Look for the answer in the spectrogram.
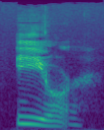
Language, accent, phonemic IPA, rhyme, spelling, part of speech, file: English, US, /ˈiː.jɔː(ɹ)/, -ɔː(ɹ), Eeyore, proper noun / noun, En-us-Eeyore.ogg
- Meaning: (proper noun) A talking donkey from the English children's book series Winnie-the-Pooh, noted for his melancholy and drowsiness; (noun) An excessively negative or pessimistic person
